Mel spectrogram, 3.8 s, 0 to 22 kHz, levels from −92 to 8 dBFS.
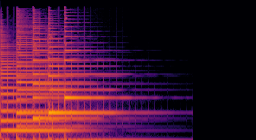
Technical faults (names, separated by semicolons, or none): periodic USB or driver dropouts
